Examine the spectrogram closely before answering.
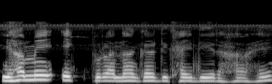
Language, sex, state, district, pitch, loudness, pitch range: Hindi, male, Arunachal Pradesh, Longding, 170 Hz, -16 LUFS, 160-180 Hz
